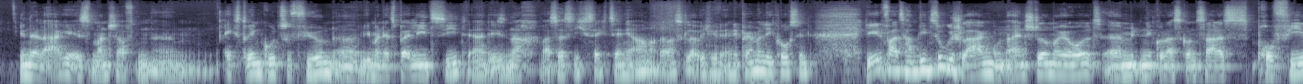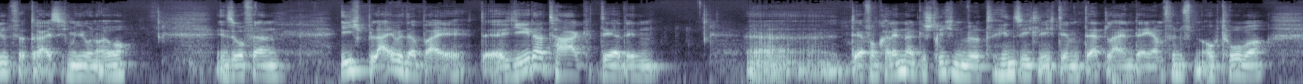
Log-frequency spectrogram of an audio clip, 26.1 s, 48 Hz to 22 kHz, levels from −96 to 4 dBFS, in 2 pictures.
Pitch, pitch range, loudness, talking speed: 100 Hz, 95-115 Hz, -16 LUFS, 175 wpm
